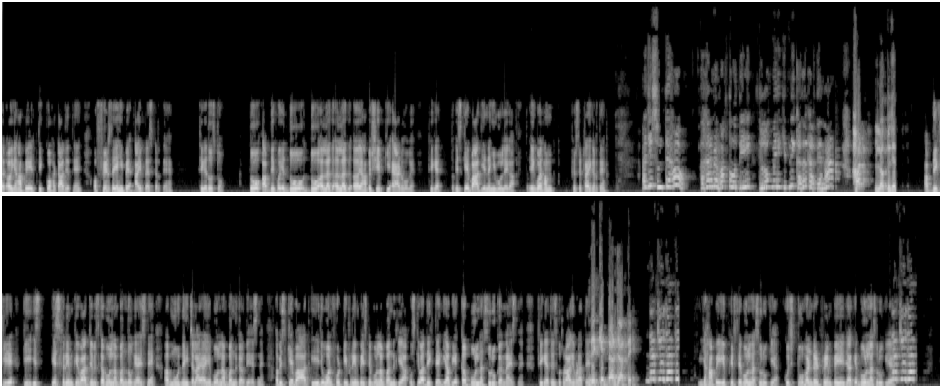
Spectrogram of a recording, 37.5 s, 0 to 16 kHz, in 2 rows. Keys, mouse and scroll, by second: 0.6 click, 2.5 typing, 4.9-10.3 drag, 11.0-14.5 drag, 17.7-24.4 drag, 30.3-37.5 drag.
